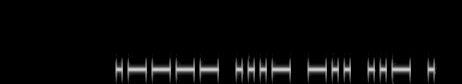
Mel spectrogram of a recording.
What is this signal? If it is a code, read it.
Morse code, heard as a keyed tone, about 20 wpm, 700 Hz. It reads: 1VDUE
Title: Five Challenging Letter-Number Combinations 20wpm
